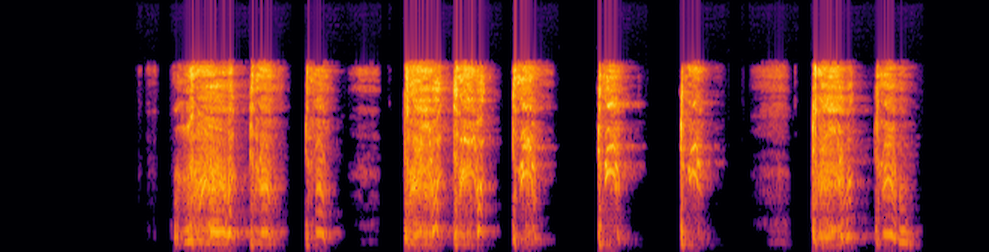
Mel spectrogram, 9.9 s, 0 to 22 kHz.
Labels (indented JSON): {
  "expert_labels": [
    {
      "quality": "good",
      "cough_type": "wet",
      "dyspnea": false,
      "wheezing": false,
      "stridor": false,
      "choking": false,
      "congestion": false,
      "nothing": true,
      "diagnosis": "lower respiratory tract infection",
      "severity": "severe"
    }
  ],
  "age": 37,
  "gender": "male",
  "respiratory_condition": false,
  "fever_muscle_pain": false,
  "status": "healthy"
}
